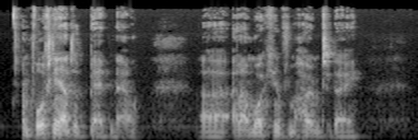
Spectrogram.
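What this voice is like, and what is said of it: Unwell, strained voice. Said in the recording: “As you can hear, my voice still isn't that great.”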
